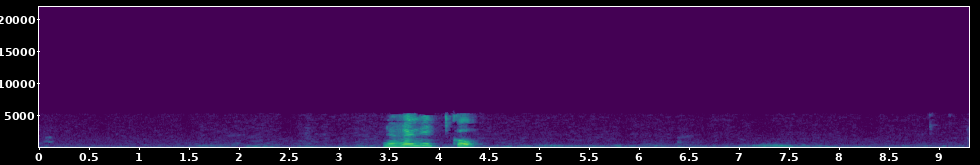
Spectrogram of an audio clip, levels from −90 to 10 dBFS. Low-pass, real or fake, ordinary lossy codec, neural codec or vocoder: 5.4 kHz; real; AAC, 32 kbps; none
